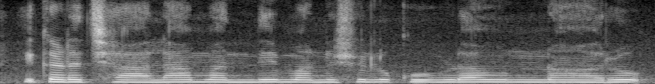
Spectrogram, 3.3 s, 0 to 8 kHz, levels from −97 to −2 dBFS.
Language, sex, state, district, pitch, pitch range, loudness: Telugu, female, Telangana, Hyderabad, 210 Hz, 205-210 Hz, -16 LUFS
